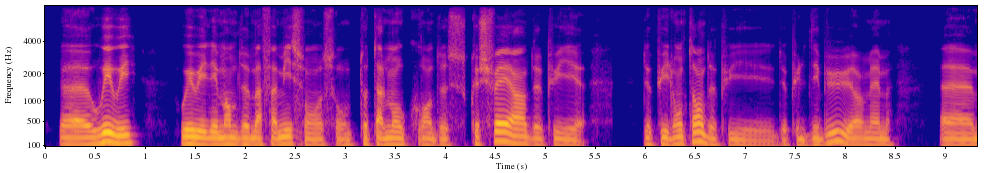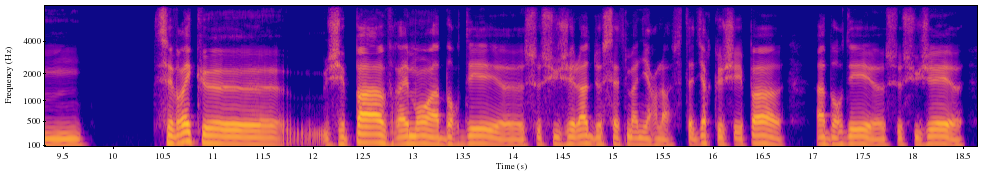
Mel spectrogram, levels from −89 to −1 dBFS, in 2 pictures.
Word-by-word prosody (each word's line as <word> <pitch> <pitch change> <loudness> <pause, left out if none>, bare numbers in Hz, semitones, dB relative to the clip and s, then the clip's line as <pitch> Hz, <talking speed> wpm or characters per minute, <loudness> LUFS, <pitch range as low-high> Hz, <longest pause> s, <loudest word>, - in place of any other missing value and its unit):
Heu, 105 0 +2
oui, 130 +8 +7
oui. 125 0 +3 0.4
Oui, 115 0 +5
oui, 105 -1 +5
les 100 0 +2
membres 105 0 +1
de 105 - +1
ma 100 0 0
famille 100 +5 0
sont 95 -4 -4
sont 90 0 -7
totalement 100 +2 -1
au - - -1
courant 95 +2 -6
de 90 +1 -5
ce 85 - -13
que - - -6
je - - -4
fais, 155 -1 +7
hein, 115 -4 +3
depuis 95 -2 -5 0.7
depuis 100 +1 -3
longtemps, 110 +9 +1
depuis 85 - -6
depuis 85 +3 -10
le 90 - -5
début, 110 - -1
hein, 100 0 -2
même. 95 -2 -3 0.5
Hem, 95 0 -2 0.7
c'est 125 - 0
vrai 140 +6 +6
que, 110 -5 +2 0.4
mmh, - - -8
j'ai 95 +4 -3
pas 130 -2 +7
vraiment 115 +2 +2
abordé, 105 +2 0
heu, 90 -1 -2
ce 100 +4 -8
sujet-là, 110 +4 -1
de 105 -1 -3
cette 100 0 -6
manière-là. 95 -3 -4
C'est-à-dire 90 +6 -5
que - - -5
j'ai 100 -1 -5
pas 115 -6 +2 0.3
abordé, 105 +2 0
heu, 90 0 -3
ce 90 +3 -9
sujet, 110 +5 0
heu 85 -2 -4
100 Hz, 175 wpm, -22 LUFS, 95-110 Hz, 0.7 s, oui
